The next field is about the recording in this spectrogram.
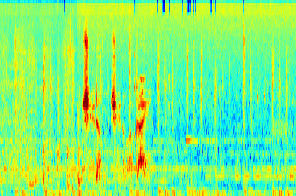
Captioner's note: whispering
